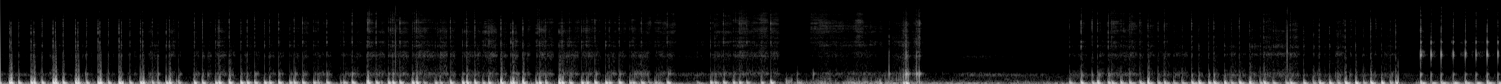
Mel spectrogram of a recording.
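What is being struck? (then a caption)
Plastic cup. Fingertips and short nails rapidly tap and scratch the walls of a tall, empty, hollow frosted translucent plastic cup held upside down, giving quick hollow thuds with a low, boomy resonance and light scratchy texture. The dense tapping thins out with brief gaps in the middle, goes quiet for about a second, then resumes at a steady pace.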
